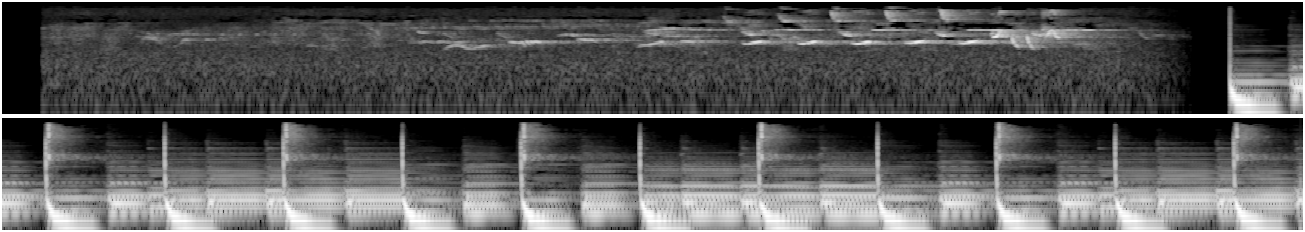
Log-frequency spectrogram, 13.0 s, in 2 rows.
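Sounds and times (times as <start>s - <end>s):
songbirds chirping: 0.2s - 6.0s
plucked string music: 6.2s - 13.0s.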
